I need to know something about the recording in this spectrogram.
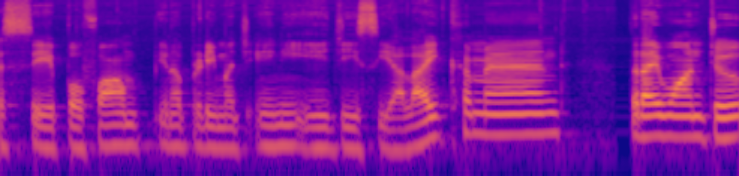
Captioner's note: none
